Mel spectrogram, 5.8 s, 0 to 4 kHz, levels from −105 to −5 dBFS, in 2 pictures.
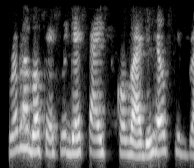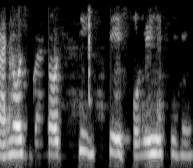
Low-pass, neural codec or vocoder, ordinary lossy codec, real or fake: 3.6 kHz; none; none; real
